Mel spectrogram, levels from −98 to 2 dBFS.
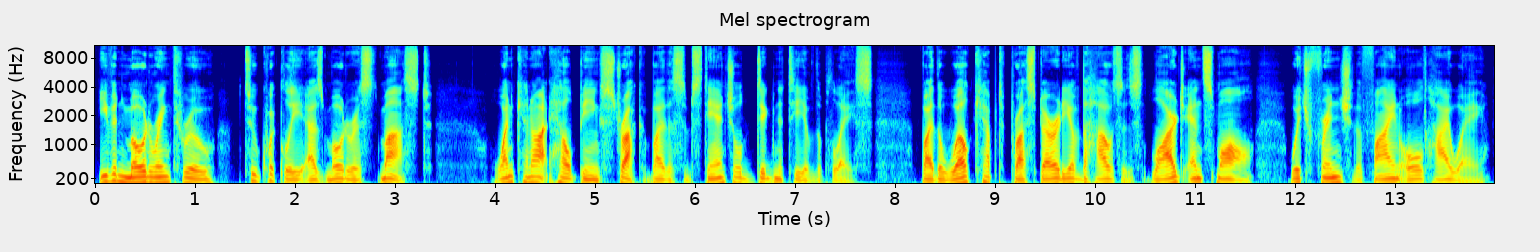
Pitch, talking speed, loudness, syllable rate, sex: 95 Hz, 160 wpm, -23 LUFS, 4.7 syllables/s, male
